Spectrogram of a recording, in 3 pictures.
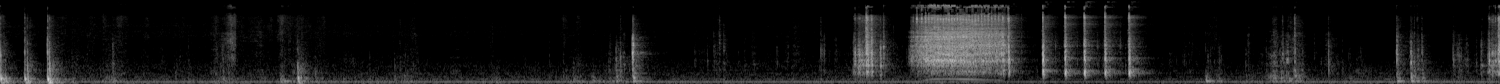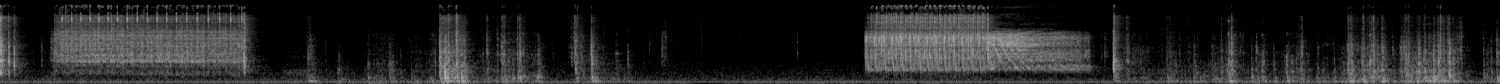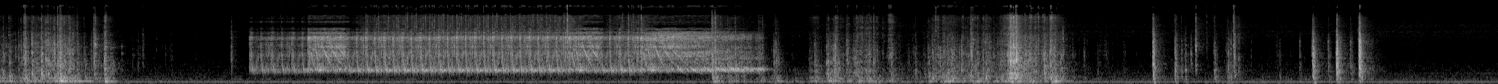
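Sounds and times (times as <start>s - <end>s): toy blaster rattling bursts: 8.6s - 10.3s, 14.9s - 17.6s, 23.6s - 26.0s, 32.5s - 37.7s.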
